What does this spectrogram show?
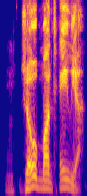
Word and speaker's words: Joe Montana: Let me get the pronunciation right. God, how long ago was this? Joa Montana. Joa Montana? Not familiar. Montana? Joe Montana.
